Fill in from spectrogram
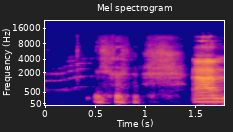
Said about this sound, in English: I just got my cat meowing at me in the background there. She wants to play.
